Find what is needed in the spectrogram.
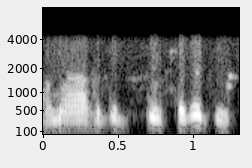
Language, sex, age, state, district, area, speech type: Maithili, male, 18-30, Bihar, Supaul, urban, conversation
